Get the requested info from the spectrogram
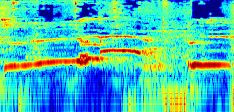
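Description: A toddler's long, drawn-out whining cry, rising slowly in pitch and stepping higher about a second in, with a shorter cry near the end.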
